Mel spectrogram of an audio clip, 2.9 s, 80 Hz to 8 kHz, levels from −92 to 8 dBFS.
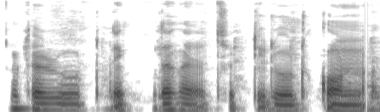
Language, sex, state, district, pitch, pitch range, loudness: Bengali, male, West Bengal, North 24 Parganas, 120 Hz, 110-125 Hz, -27 LUFS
